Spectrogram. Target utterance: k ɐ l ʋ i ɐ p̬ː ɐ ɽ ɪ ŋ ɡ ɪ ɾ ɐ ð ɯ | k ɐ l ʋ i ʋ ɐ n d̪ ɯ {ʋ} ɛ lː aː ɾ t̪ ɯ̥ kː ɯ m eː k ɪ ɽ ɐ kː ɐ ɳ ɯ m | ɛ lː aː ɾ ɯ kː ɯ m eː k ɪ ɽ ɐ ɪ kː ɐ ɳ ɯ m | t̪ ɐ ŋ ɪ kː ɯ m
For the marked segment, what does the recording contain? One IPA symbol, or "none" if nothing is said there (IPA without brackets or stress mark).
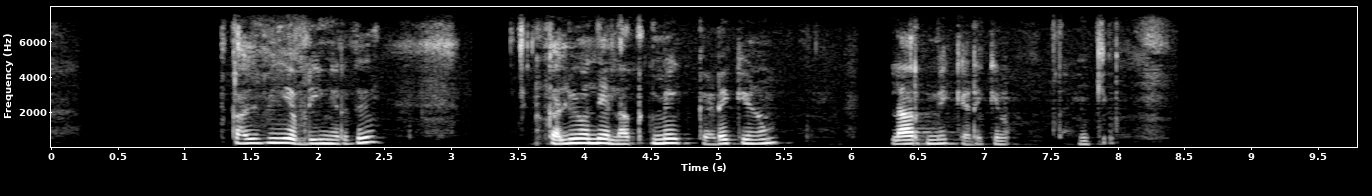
none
